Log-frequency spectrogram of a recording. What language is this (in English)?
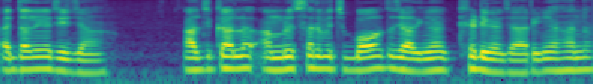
Punjabi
